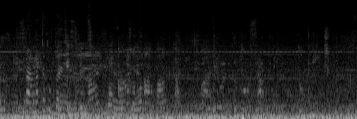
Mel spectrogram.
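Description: An airplane takes off with a loud, continuous low engine rumble that fills the whole clip. People talk over the roar from inside the cabin.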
